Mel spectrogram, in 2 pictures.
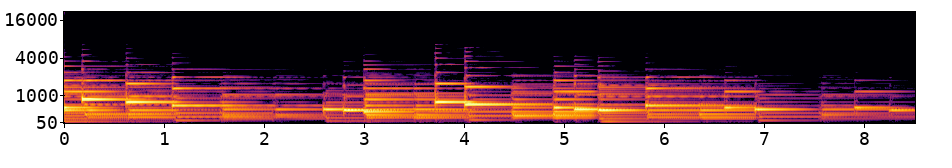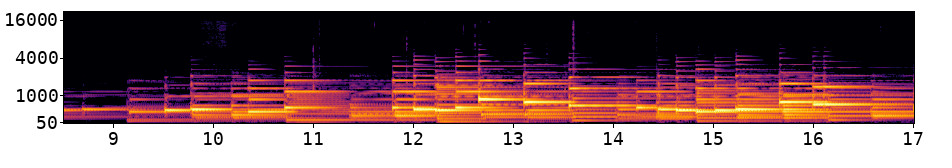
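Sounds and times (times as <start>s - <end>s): gentle piano piece: 0.0s - 17.0s.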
